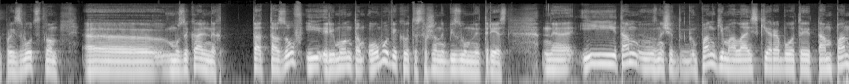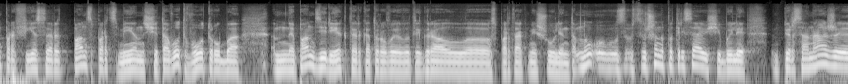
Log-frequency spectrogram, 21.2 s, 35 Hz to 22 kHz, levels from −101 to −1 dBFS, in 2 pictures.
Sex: male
